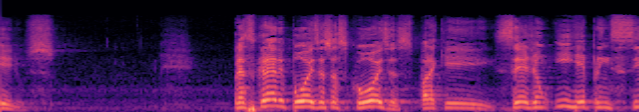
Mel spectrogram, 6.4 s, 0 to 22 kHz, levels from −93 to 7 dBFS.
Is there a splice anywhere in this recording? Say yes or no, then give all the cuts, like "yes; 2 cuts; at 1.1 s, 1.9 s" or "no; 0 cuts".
no; 0 cuts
